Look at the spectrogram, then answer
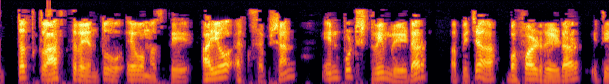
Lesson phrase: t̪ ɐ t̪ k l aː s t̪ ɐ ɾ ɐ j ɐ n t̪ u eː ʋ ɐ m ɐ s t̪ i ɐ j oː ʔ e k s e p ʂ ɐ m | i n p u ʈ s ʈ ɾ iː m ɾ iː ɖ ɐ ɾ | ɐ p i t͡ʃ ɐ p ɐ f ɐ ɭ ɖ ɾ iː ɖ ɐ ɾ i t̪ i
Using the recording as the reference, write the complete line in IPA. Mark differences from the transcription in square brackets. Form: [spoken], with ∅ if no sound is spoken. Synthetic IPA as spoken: t̪ ɐ t̪ k l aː s t̪ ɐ ɾ ɐ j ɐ n t̪ u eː ʋ ɐ m ɐ s t̪ i ɐ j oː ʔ e k s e p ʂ ɐ [n] | i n p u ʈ s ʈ ɾ iː m ɾ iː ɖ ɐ ɾ | ɐ p i t͡ʃ ɐ [b] ɐ f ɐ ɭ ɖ ɾ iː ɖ ɐ ɾ i t̪ i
